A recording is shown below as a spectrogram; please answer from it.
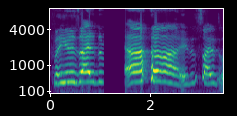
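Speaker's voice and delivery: high-pitched, hammed-up wail of protest; high, melodramatic indignation; exasperated outburst. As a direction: burst out as if near mock tears. Mock outrage at the writers.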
